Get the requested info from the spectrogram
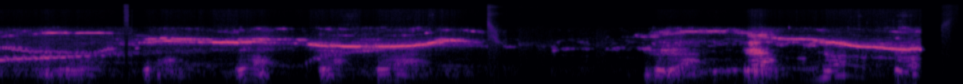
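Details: Bowhead whale song from passive acoustic monitoring in Alaskan Arctic waters: looping, wavering whistles and low throbbing pulses ("whoops and thwops"), with bearded seal trills behind.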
